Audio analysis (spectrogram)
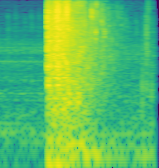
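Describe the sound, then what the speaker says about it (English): A single loud pistol shot from a video game cracks out sharply, then decays over about a second. "It's just such a good pistol."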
